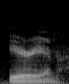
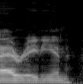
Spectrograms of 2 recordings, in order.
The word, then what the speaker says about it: Irian: on the Pan-Asian cruiser Irian. I know what's wrong. Dave pronounced something right. Yeah, no, I looked it up. I was sick of calling it the Iranian.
